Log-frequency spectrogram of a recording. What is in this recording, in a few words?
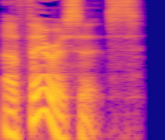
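"apheresis", British English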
